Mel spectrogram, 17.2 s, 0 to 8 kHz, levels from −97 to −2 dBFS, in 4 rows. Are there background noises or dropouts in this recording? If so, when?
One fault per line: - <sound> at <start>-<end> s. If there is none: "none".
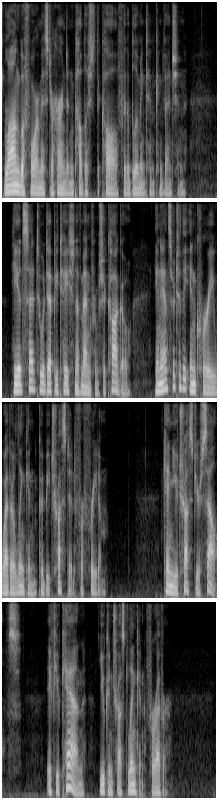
none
